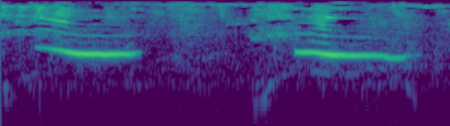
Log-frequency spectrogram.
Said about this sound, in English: A kitten.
